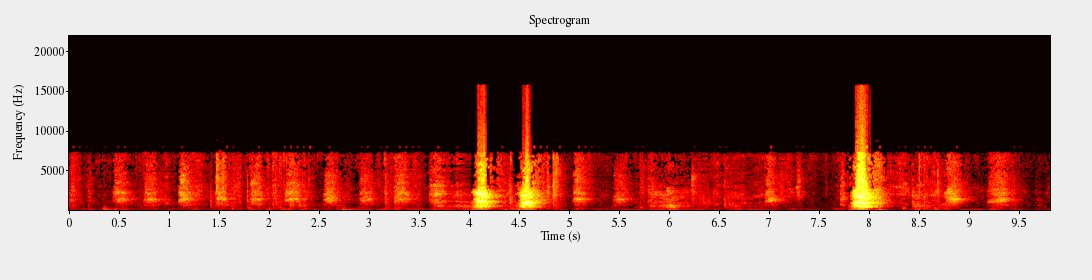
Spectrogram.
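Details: Indoor chasing play between a greyhound and a springer spaniel around a couch; soft, rapid yips and scuffling run through, broken by three louder barks, a pair near the middle and one later.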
